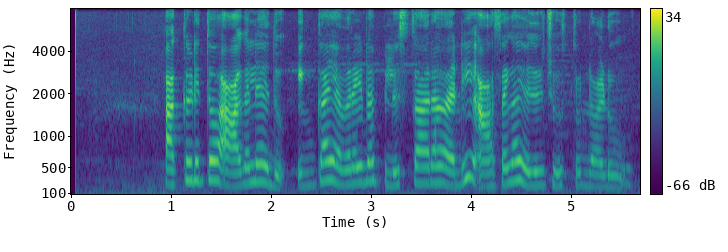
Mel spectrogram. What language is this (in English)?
Telugu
